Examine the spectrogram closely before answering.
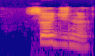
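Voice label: "сӧдзны", Komi, female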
